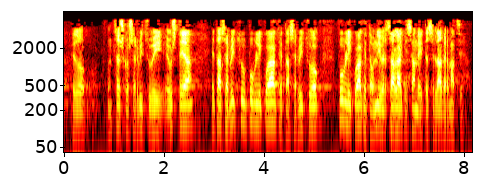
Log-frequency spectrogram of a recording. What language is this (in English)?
Basque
